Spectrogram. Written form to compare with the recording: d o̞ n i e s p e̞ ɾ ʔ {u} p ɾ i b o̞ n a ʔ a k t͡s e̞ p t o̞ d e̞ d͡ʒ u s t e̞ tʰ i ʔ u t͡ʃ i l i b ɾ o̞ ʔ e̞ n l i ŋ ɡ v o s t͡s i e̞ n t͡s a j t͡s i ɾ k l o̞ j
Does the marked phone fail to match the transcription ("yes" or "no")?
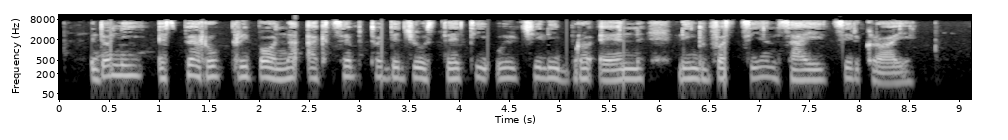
no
